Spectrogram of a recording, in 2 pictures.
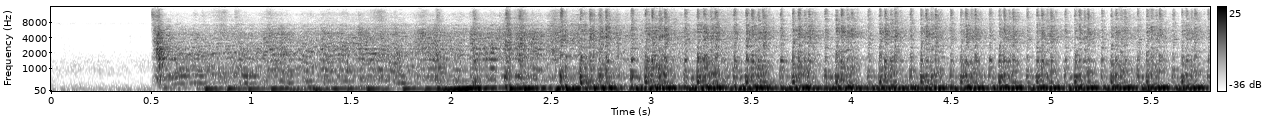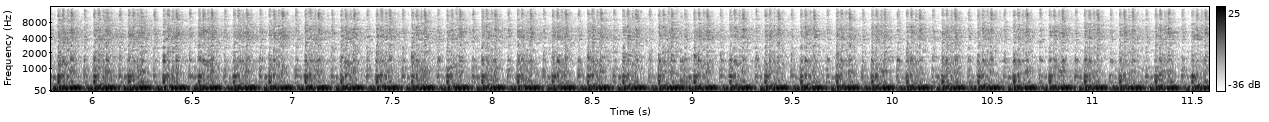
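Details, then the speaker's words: First start of a free small-block Chevy V8 swapped into a 1968 Chevelle (replacing the straight six), cheap headers, no throttle cable yet. Rough idle with a rhythmic pop about three per second: one cylinder's exhaust valve not sealing. Huge gas leak also present. "It's a very rhythmic pump. Almost like there's one cylinder and it's not ceiling very well."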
